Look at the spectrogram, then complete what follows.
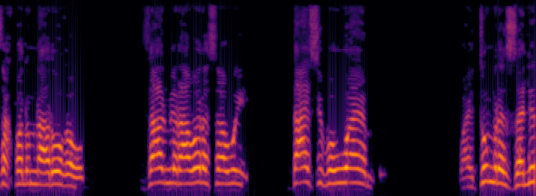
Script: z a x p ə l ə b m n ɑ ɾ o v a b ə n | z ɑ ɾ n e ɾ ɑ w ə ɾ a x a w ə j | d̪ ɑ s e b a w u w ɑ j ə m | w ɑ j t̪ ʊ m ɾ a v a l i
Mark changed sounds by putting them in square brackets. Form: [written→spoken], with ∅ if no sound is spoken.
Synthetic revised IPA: z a x p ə l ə [b→∅] m n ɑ ɾ o [v→ɣ] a [b→w] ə [n→m] | z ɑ ɾ [n→m] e ɾ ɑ w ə ɾ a [x→s] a w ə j | d̪ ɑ s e b a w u w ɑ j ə m | w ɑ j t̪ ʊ m ɾ a [v→z] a l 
